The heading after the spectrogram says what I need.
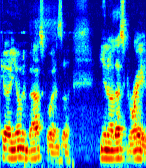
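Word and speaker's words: Jhonen: And it's like, you know, I was really into, I think his name is pronounced Yonin. I said it's spelled like it's Jonin, but I've heard people say Yonin Vasquez, the creator, of course, of Invader Zim.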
